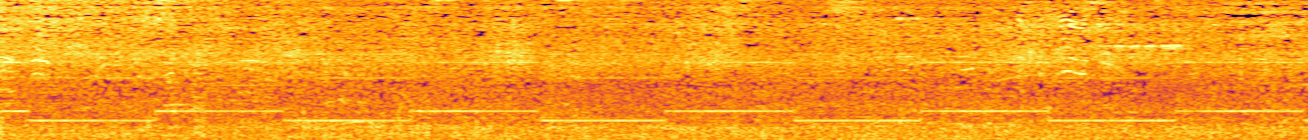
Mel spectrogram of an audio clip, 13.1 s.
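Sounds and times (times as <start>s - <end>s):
train wheels rumbling on rails: 0.0s - 13.0s
two-tone crossing alarm: 0.0s - 13.0s.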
